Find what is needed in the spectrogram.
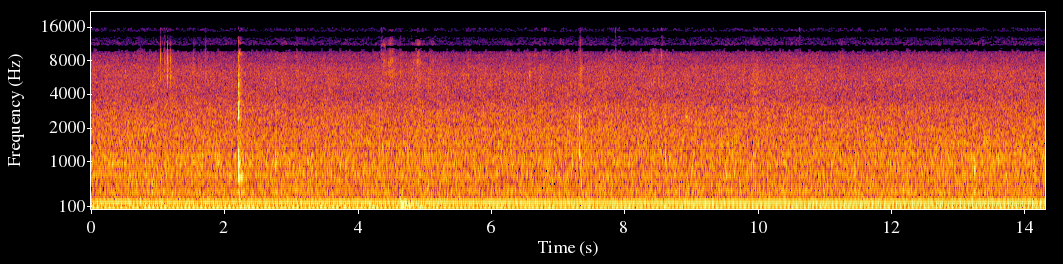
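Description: Steady rushing hiss of churning, bubbling water in a koi holding vat, with a low steady hum underneath. A sharp tap sounds about two seconds in and a softer knock near five seconds.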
